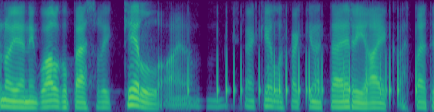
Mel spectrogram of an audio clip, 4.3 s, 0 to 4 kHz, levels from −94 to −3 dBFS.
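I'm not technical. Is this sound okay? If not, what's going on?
No, there are three problems, all starting just before the middle of the speech.

From 1.87 s to the end there's a train of clicks, roughly ten a second at an uneven pace, ticking over the speech and the pauses, likely from electrical interference or a faulty connection.

At 1.98 to 2.08 s there's a short stall from a late packet: a chunk of the call arrived late, so the receiver held the last sound for about 80 ms, and nothing was lost.

Right after, at 2.14 to 2.17 s, there's a short concealed packet loss: about 20 ms never arrived, and the receiver papered over it, leaving a tiny smear or wobble.

The dull, phone-like tone, with nothing above 4 kHz, is just the call system working as designed.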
